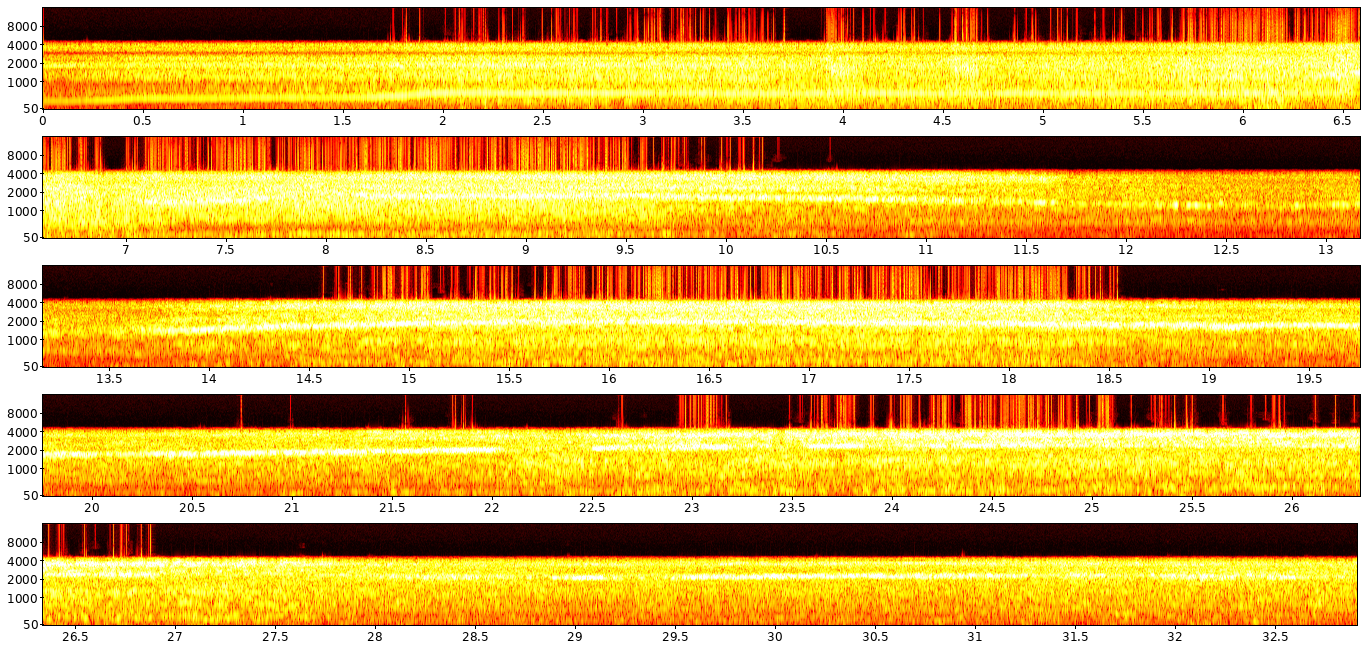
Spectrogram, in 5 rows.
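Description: An E-flite F-16 RC jet's 70 mm electric ducted fan heard from its onboard camera. The fan spools up with a quickly rising whine in the first two seconds, then runs at high power through takeoff and flight with a rush of air. Its whine falls about halfway through and climbs again as the throttle changes.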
